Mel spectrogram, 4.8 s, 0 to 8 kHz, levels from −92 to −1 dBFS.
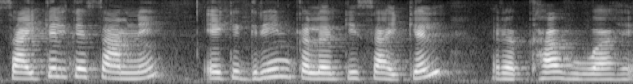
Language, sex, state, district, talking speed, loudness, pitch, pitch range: Hindi, female, Gujarat, Valsad, 140 wpm, -16 LUFS, 220 Hz, 205-240 Hz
